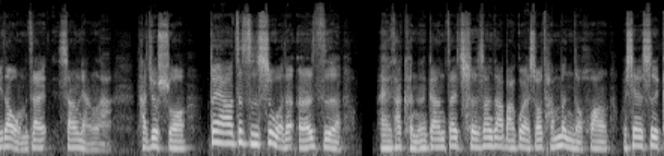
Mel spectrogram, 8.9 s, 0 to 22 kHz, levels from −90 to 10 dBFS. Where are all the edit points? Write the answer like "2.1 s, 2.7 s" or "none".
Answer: none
